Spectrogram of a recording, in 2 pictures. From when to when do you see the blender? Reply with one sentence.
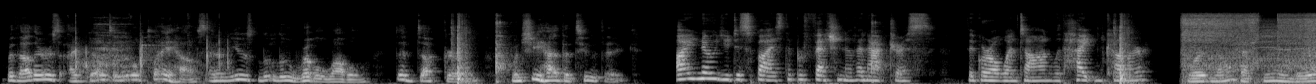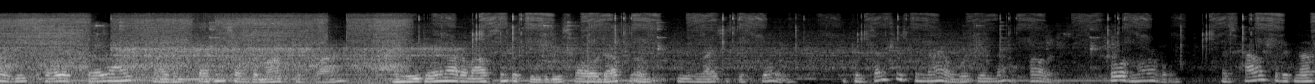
You can hear the blender from 12.6 to 23.1 s.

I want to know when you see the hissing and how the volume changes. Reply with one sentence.
The hissing can be heard from 11.8 to 26.2 s, getting quieter.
